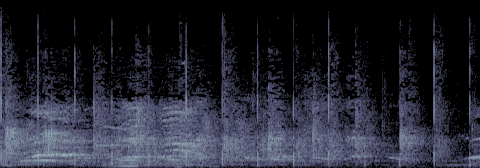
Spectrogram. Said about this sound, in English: That's right. Clap, baby girl. See over there clapping.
